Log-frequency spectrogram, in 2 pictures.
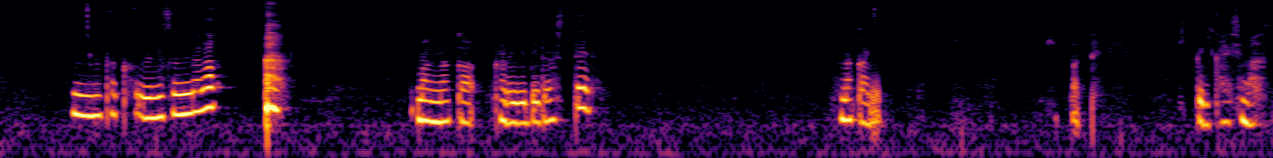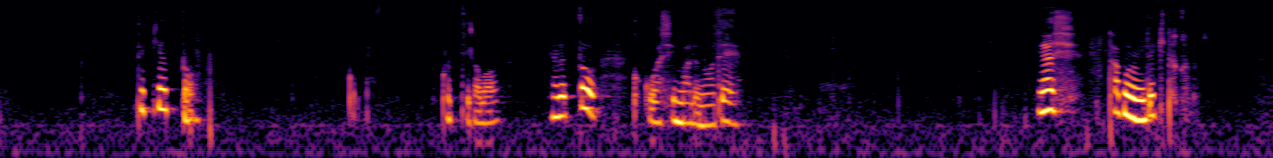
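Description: A young woman speaks brightly and close to a microphone, in short bursts with pauses.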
